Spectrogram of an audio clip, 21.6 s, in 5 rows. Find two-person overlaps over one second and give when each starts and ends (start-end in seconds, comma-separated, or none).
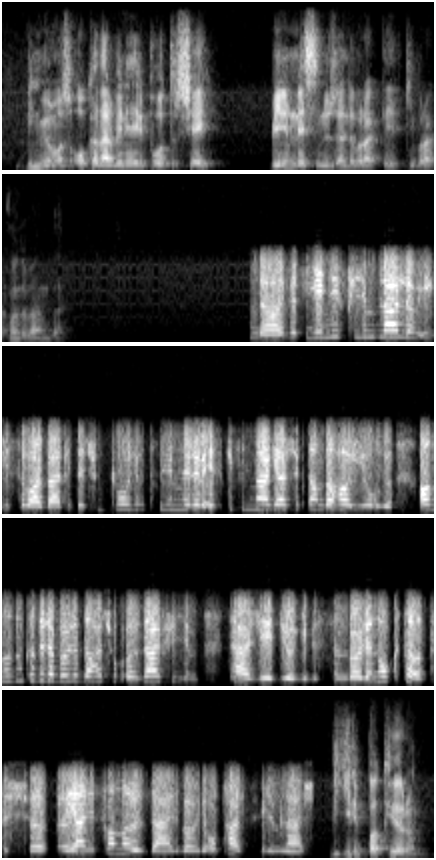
none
